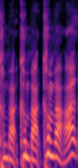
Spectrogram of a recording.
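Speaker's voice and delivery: mock shouting. Retelling being left alone, the speaker recreates calling after someone, retelling a shout. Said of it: "So I'm like shouting at him".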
